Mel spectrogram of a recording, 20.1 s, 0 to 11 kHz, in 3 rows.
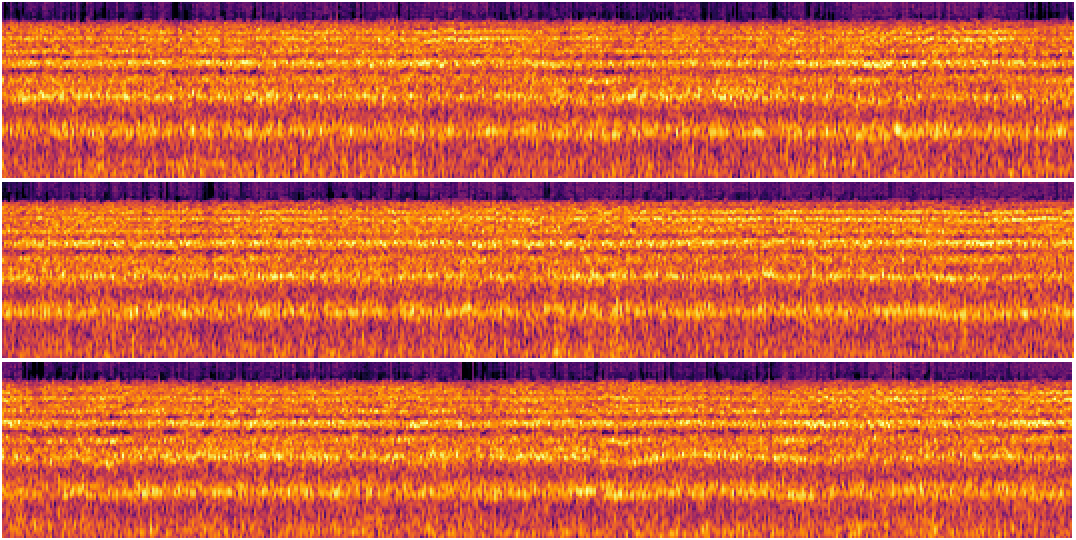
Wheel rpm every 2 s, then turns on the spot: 240, 230, 230, 230, 230, 230, 230, 230, 230, 230.
none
